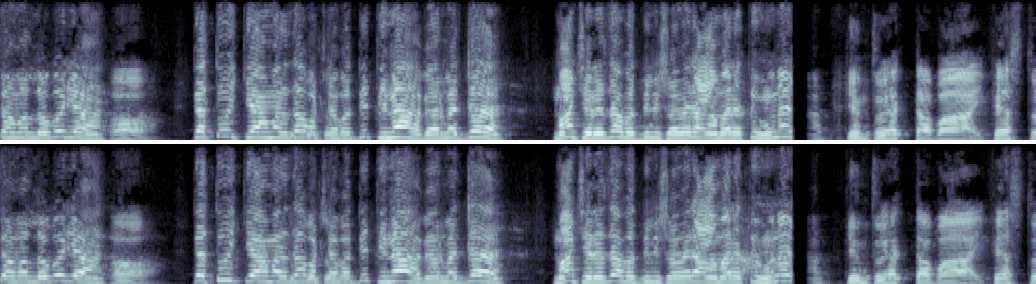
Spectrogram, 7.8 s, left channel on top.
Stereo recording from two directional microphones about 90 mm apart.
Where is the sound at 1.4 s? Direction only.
30° right (ahead or behind).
